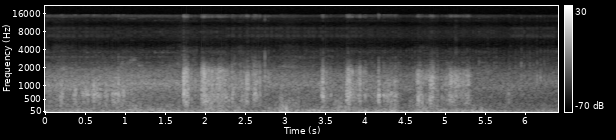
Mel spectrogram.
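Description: Wind rumble on the GoPro's microphone and tyre noise from a BMX bike rolling downhill on asphalt, with an irregular run of sharp knocks and rattles from about two seconds in until near the end.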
